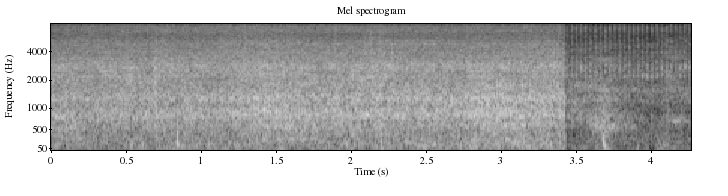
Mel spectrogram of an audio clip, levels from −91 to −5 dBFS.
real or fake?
real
